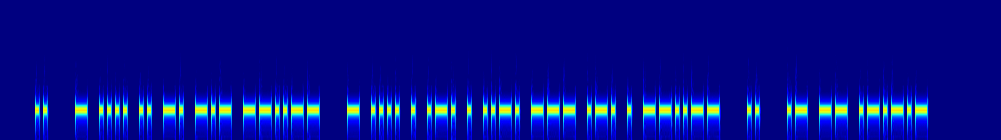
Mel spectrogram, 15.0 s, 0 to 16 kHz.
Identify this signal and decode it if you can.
Morse code, heard as a keyed tone, about 21 wpm, 700 Hz. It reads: I THINK, THEREFORE, I AM.
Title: Sentences from Top 1000 Words - Review Part 5 - 20wpm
